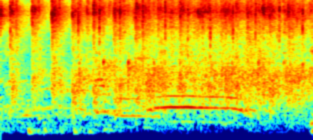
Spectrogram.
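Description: Steady crowd applause fills the clip, dense clapping from many hands with a faint whistle-like tone rising through the middle.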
